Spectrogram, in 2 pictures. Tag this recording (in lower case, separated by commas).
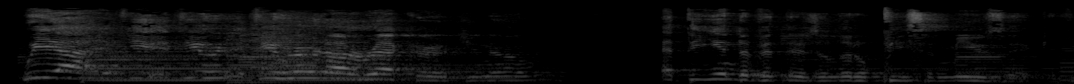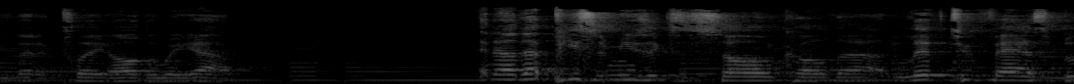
music, speech, inside a large room or hall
